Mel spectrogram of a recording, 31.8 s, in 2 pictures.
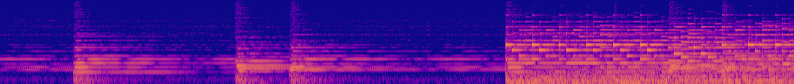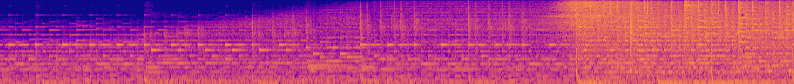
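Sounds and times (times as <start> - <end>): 
epic motivational beat: 10.1 - 31.7.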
